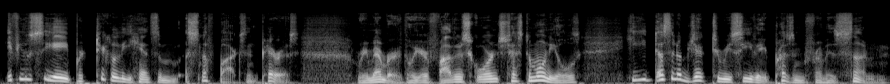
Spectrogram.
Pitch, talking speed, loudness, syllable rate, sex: 120 Hz, 160 wpm, -19 LUFS, 5.5 syllables/s, male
